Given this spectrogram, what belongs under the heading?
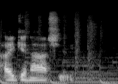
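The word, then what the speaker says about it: Heikin-Ashi: you say that because i have literally never heard someone pronounce it like that what hi kenashi most people call it haikenashi what you just said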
